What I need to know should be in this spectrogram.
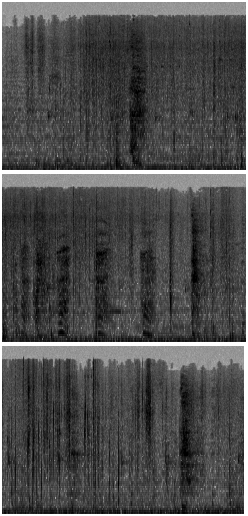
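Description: A young man grunts and strains with effort close by.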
